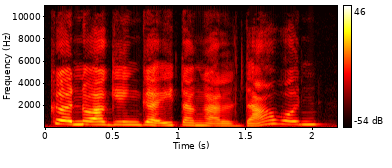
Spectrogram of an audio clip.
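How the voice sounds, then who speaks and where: A woman's voice: high voice, lively intonation, normal speed, fairly bright tone, no room sound. A woman with an Ilocano accent playing a chatty, complaining village neighbour in a comedy radio drama. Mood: chatty, sympathetic.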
